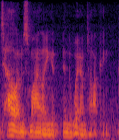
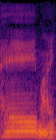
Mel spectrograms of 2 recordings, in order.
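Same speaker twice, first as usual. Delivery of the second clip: lingering, stretched-out, drawn-out delivery. Showing how to open a cold call with a drawn-out greeting. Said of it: "I do the drawn out".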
